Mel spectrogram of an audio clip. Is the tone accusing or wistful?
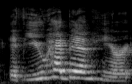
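accusing. It sounds accusing and scolding.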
